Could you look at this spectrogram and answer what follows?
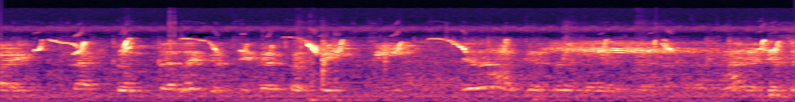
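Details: Healthy baby chicks kept in a brooder chirp constantly, high whistled peeps that slide downward, several birds calling over each other, with faint human speech in the background.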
